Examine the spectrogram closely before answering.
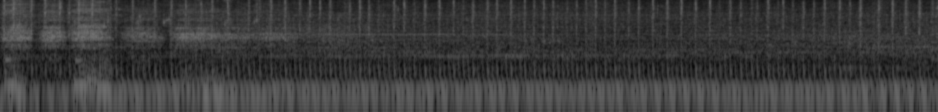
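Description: A chainsaw engine idles with a steady, low rumble.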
